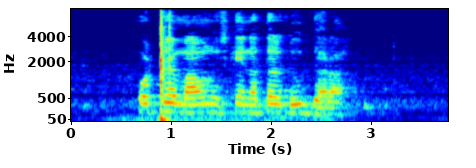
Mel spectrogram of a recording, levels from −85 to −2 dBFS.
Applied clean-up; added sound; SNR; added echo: none; Typing; -2 dB; reverberation time 0.6 s.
